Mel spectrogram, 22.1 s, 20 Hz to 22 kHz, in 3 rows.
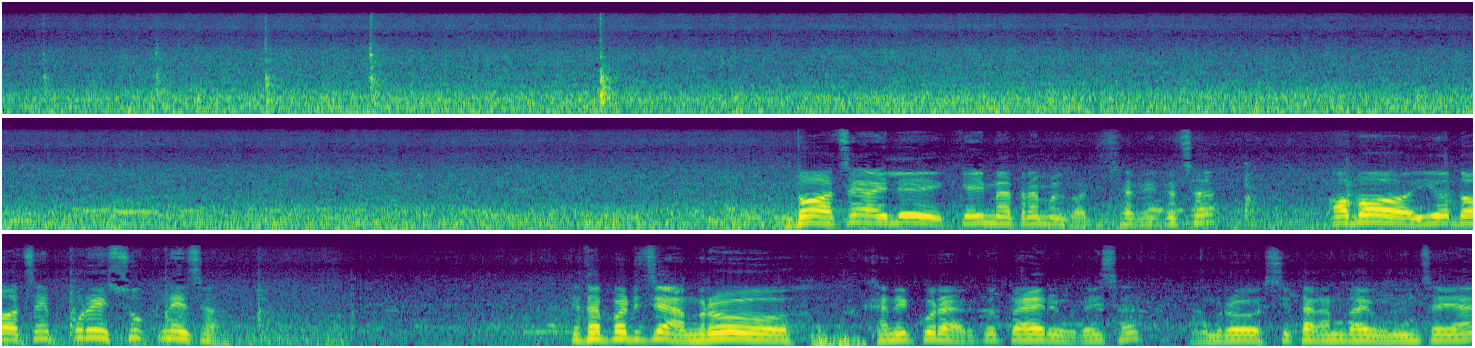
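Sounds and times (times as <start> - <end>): stream rushing over rocks: 0.0 - 22.0.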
